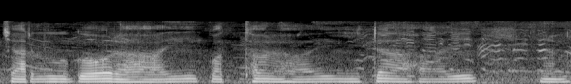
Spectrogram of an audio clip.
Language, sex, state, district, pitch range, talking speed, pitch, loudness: Bajjika, male, Bihar, Vaishali, 120-130 Hz, 95 wpm, 125 Hz, -16 LUFS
